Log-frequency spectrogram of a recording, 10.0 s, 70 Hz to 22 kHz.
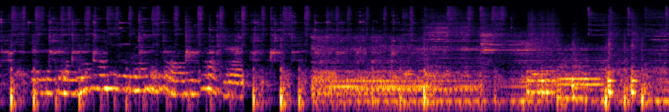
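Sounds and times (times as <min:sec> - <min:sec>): sharp percussion hits: 0:00.0 - 0:10.0
band holding pitched tones: 0:04.6 - 0:10.0.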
